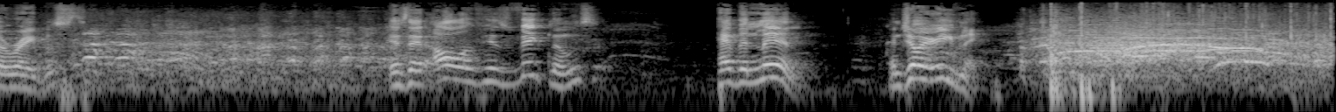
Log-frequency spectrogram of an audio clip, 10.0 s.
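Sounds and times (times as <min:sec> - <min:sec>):
laughter: 0:00.0 - 0:03.4
speech: 0:00.1 - 0:01.2, 0:02.4 - 0:04.6, 0:05.4 - 0:08.7
audience clapping: 0:07.8 - 0:10.0.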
